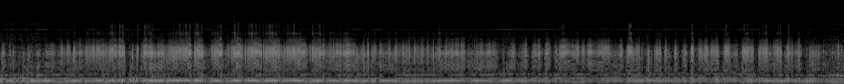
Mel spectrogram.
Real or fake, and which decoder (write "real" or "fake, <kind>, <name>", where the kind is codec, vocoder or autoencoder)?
real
